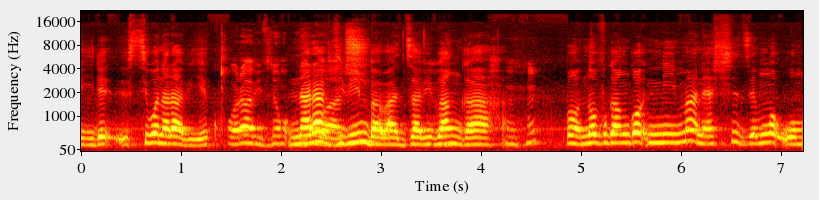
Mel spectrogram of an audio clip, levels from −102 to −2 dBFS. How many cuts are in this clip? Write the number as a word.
zero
